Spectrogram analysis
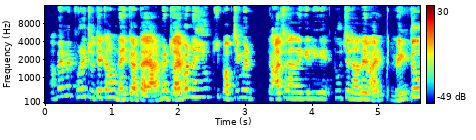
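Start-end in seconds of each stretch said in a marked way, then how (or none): none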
